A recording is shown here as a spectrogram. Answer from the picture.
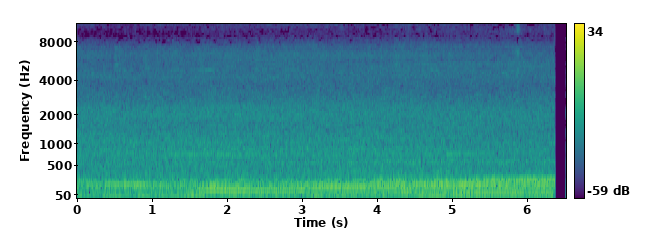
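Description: Steady low hum of a vehicle engine running at idle, its pitch shifting slightly a couple of times, over a broad background rush.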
